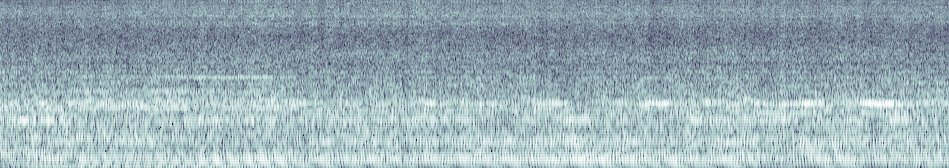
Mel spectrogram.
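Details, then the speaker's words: Neglected generator stored about a year, first restart: high-pitched small engine runs but the note dips and wavers, stumbling; owner suspects spark cutting out, oil level possibly low, cause unclear. "I don't know why it sounds like it's a killing spark I think but why would it"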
